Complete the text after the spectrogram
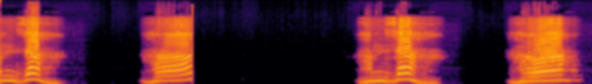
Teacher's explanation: हलक के आखरी हिस्सा से जो सीने की तरफ है यानी हलक का वह हिस्सा जो सीने की तरफ है वहां से हमजा हा निकलते हैं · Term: रूफे हलक, हरूफ हल्किया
